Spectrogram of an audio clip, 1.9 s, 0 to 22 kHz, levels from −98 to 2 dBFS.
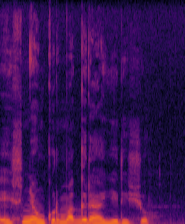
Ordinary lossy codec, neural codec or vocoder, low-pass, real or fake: none; none; none; real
